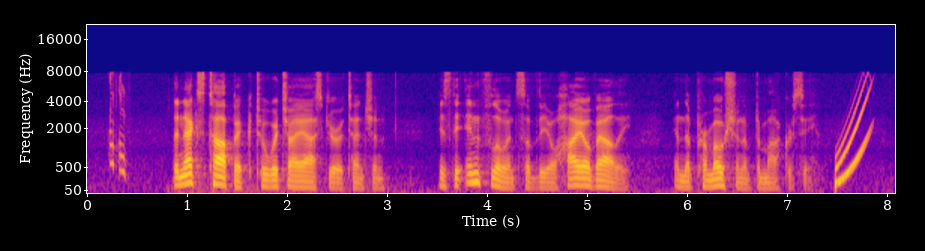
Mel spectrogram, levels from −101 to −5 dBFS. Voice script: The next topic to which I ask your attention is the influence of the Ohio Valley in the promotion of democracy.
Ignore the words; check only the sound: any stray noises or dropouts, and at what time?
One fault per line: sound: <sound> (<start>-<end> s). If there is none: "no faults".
sound: chirp (0.2-0.5 s)
sound: chirp (7.5-7.9 s)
